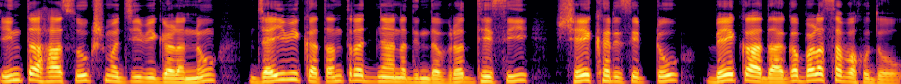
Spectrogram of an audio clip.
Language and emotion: Kannada, neutral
